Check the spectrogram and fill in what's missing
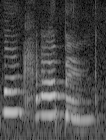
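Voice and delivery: put-on high small girl's voice; sniffly little girl asking; high child voice, hopeful; tearful girl. A narrator's reading. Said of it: "wiping her eyes".

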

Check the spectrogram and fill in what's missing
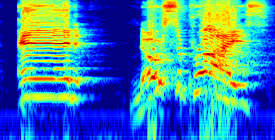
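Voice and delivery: ordinary talk, nothing marked

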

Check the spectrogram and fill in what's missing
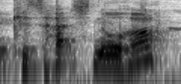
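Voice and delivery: high, loud, slow punchline through laughter; punchline cracking up. Retold or imitated. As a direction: barely get the punchline out for laughing. Punchline of retold crying joke.

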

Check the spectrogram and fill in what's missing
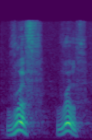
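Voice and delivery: loud, hammed-up dog bark. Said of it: "So the dog goes".

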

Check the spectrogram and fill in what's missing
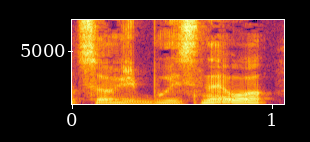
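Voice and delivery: usual speaking voice

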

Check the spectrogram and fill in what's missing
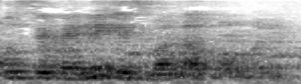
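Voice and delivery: usual speaking voice

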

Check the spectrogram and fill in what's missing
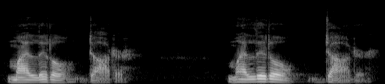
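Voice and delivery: soft, tender repeat of "My little daughter"; tender affection. Acted. Pastor voicing Jairus pleading for his dying daughter, soft and tender. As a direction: say "My little daughter" softly like a loving father. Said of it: "hear that tender affection in his voice".

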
